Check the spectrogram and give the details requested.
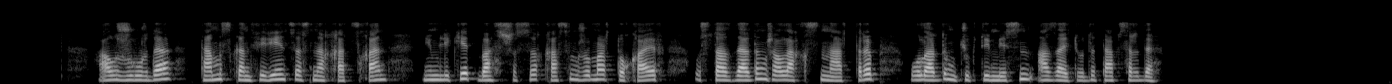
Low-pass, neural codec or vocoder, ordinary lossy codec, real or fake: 7.2 kHz; vocoder, 22.05 kHz, 80 mel bands, WaveNeXt; none; fake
